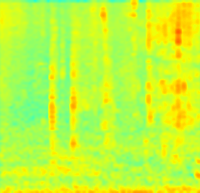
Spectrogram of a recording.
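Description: Wind rumbling on the camera microphone, with a few faint knocks or clicks over it.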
